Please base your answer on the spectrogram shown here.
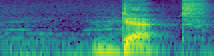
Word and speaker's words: debt: Silent B, ড্যাট, এই ড্যাট শব্দটা be silent পাবো আমরা।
